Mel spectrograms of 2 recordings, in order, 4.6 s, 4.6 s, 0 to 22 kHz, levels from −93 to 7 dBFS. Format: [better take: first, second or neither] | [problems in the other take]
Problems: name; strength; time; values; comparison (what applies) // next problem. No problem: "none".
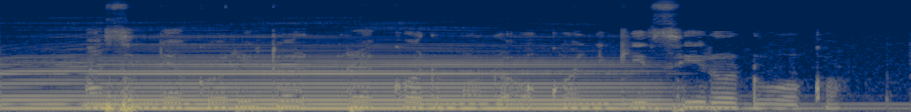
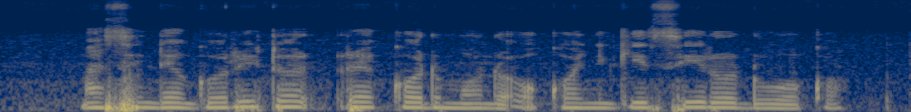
second | background sound (Bowed string instrument); 3 dB above the speech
